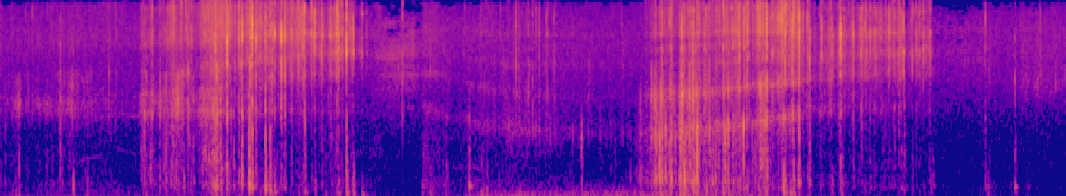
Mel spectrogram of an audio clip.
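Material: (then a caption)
Foam rubber. A brown, open-weave sticky foam rubber grip mat is draped over a microphone while long nails scratch it and fingertips pat its sides. Soft, close crinkling and rasping build into two louder, denser bursts of scratchy, bright texture, separated and followed by quieter taps and light patting.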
